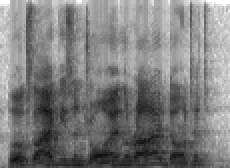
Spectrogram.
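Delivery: put-on loud, high-pitched Eastern Maine accent, belted out. Reading a story aloud, voicing the old man in an attempted Eastern Maine accent. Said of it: "I'm trying to do an Eastern Maine accent".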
